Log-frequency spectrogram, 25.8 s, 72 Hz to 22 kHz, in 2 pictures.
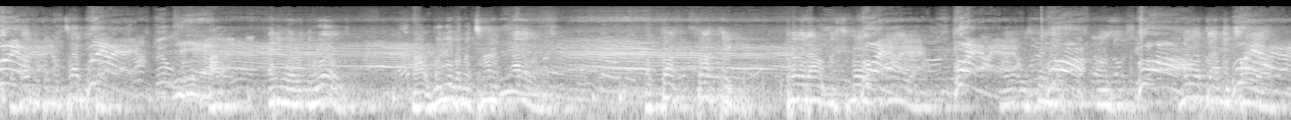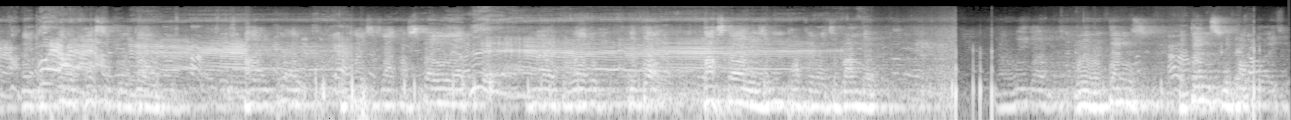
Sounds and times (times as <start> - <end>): Outside, urban or manmade: 0.0 - 25.8
Speech: 0.0 - 25.8.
